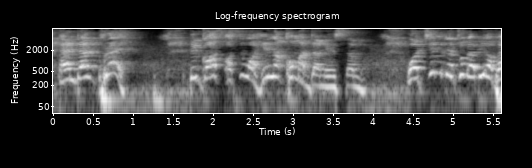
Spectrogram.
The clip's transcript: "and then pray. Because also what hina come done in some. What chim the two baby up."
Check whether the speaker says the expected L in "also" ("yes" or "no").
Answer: no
